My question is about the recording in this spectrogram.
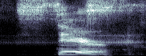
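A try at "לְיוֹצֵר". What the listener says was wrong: So we do pronounce the yud, yo. Good, liotzer. Liotzer. Yes, but it's hard to say liotzer. So it comes out more like liotzer.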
